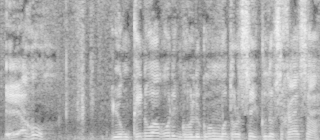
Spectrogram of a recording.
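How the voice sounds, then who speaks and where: Casting: male actor as whining Filipino younger brother, fairly high voice, complaining melodrama style, faint noise. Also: steady tone, fairly quick, natural voice. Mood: disgruntled. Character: disgruntled, whining younger brother worried about payments.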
